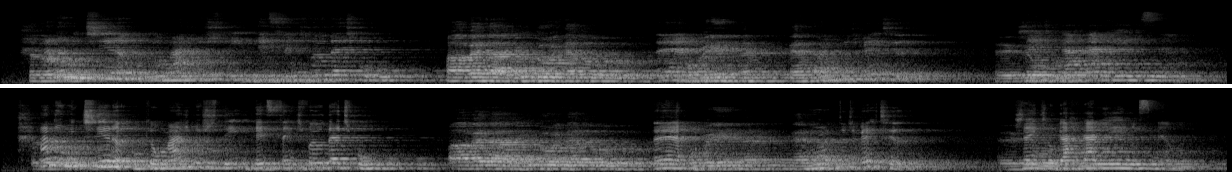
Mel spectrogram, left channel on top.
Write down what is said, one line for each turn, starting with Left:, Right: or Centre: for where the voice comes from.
Left: Você adorou?
Right: Ah, não, mentira. O que eu mais gostei
Left: <laughs>
Right: recente foi o Deadpool.
Left: Ah, verdade. O 2, né? Do, do,
Right: É,
Left: com o Wolverine, né? Verdade.
Right: muito divertido.
Left: Eu,
Right: Gente,
Left: eu,
Right: eu gargalhei no cinema.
